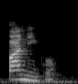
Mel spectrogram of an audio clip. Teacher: El acento está en pa.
